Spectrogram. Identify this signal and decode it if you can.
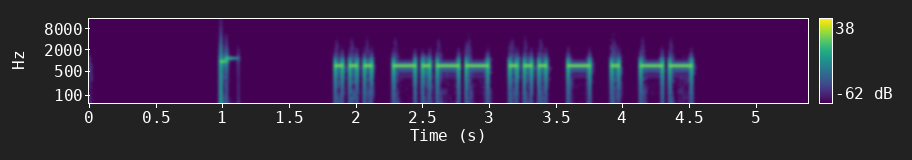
Morse code, heard as a keyed tone, about 22 wpm, 700 Hz. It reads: SYSTEM
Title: Sentences from Top 1000 Words - Review Part 3 - New Word Drill - 22wpm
